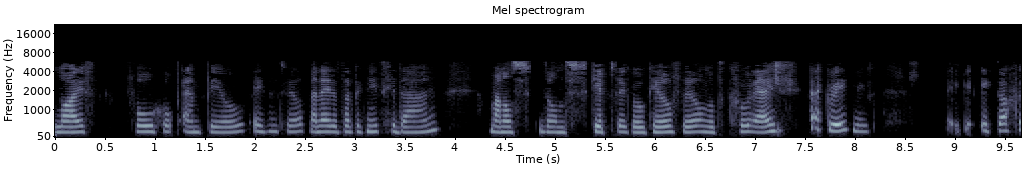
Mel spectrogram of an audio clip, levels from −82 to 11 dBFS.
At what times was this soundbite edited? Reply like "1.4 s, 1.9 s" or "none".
2.5 s, 4.2 s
